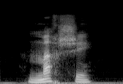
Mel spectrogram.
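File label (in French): "marché", French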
